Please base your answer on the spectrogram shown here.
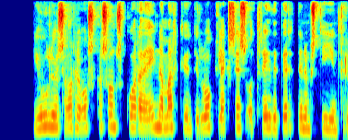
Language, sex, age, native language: Icelandic, female, 40-49, Icelandic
